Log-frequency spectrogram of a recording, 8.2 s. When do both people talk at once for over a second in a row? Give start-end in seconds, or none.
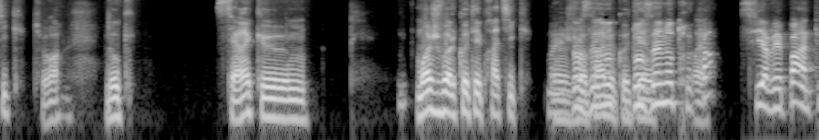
5.5-7.1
